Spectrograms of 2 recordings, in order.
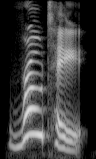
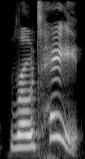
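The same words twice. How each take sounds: First: The stress is on the first syllable. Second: The stress is on the second syllable. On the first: "Americans stress the first syllable" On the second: "The British would stress the second syllable"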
